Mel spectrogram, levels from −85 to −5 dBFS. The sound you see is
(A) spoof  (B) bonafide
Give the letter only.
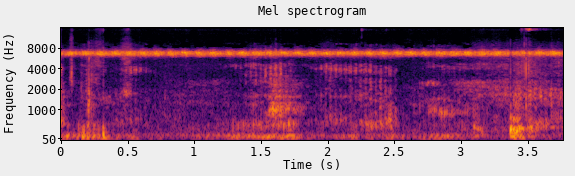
B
